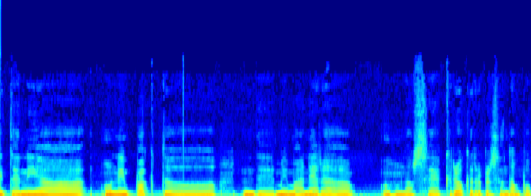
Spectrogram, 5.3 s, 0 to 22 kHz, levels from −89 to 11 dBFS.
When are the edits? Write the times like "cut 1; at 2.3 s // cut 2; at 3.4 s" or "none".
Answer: none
